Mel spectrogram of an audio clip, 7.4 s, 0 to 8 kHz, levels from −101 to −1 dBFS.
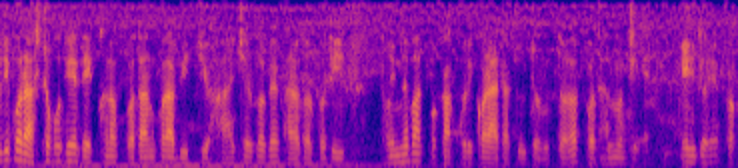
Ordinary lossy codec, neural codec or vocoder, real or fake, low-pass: none; codec, 16 kHz, 8 kbps, FunCodec, trained on Chinese and English, 25 frames a second; fake; none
